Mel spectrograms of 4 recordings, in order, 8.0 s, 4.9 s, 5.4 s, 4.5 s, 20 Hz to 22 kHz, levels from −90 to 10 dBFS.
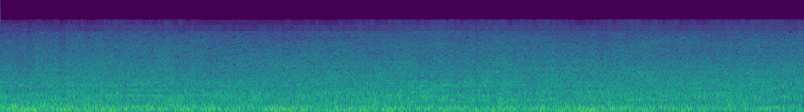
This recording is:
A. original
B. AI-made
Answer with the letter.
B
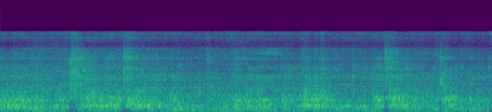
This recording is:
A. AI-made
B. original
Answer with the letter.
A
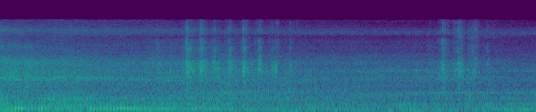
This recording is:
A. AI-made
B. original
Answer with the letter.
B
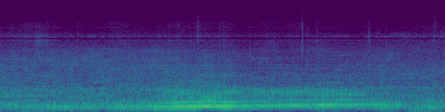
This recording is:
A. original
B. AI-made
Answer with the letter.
B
